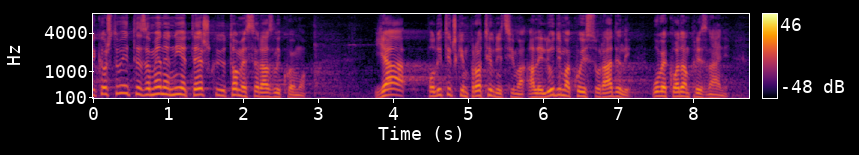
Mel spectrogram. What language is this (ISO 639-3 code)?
srp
